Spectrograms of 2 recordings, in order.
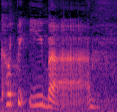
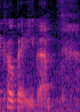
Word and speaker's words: Copaiba: Let's see, Copaiba. Okay, so Copaiba, I think, Copaiba. This one is debated on how you pronounce it. I say Copaiba.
